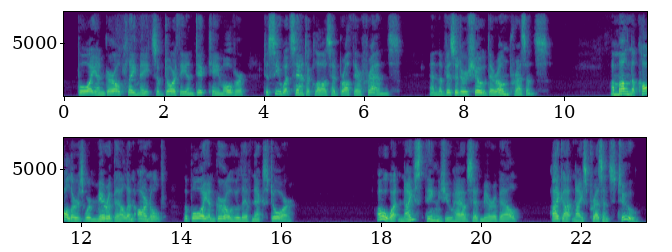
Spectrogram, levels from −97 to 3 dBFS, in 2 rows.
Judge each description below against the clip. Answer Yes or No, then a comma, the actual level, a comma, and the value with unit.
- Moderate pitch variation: Yes, average, 3.7 semitones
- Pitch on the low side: No, medium, 165 Hz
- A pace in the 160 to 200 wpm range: No, average, 140 wpm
